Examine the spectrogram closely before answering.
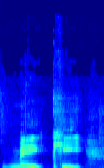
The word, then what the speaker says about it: Meike: they confirmed to me the correct way to pronounce the brand name is Meike.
